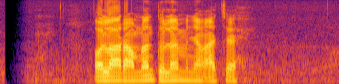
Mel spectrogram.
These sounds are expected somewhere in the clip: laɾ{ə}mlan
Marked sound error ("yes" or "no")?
yes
